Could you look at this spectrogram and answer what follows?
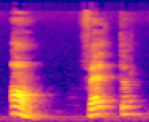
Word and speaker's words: en fait: sentait eux son en le son en fait en fet normalmente esa esa tuncia pero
